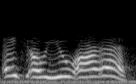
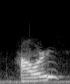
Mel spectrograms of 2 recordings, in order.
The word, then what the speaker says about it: Hours: Now, how do you pronounce Hours? H-O-U-R-S? Oh, Howers? You pronounce it hours.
